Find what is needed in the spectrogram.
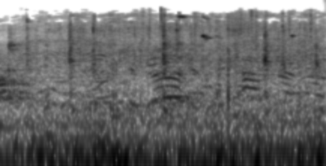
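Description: Indistinct voices of people talking, faint and brief, over a steady low rumble.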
